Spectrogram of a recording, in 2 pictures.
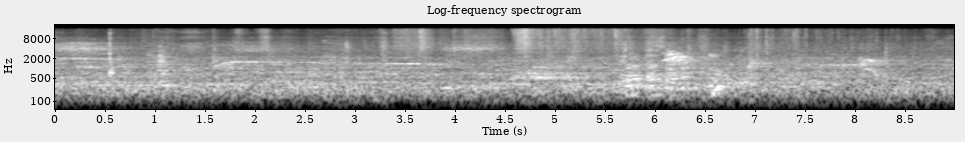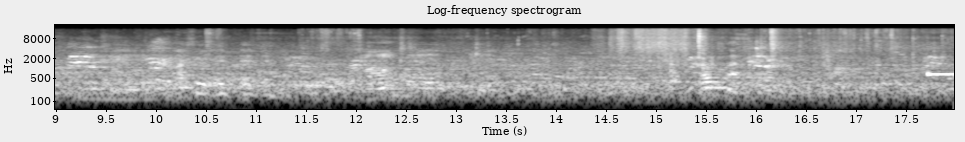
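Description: Low murmur and hum fill a large, echoing hall.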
